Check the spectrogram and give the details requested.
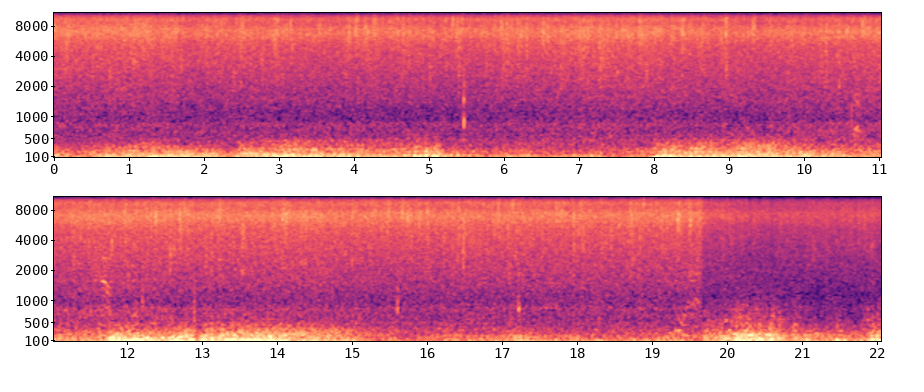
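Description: Heavy downpour: a steady, loud hiss of rain pelting a flooded street, with low rumbles that swell and fade every few seconds.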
